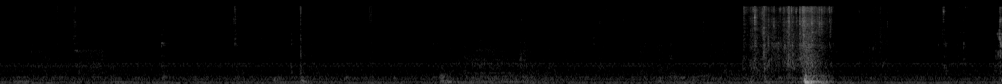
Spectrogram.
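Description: Faint mouth sounds of someone chewing a big mouthful of burrito, with scattered small clicks. About three-quarters of the way in comes a brief louder rustle, under a second long.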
